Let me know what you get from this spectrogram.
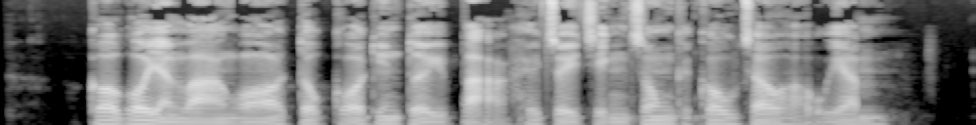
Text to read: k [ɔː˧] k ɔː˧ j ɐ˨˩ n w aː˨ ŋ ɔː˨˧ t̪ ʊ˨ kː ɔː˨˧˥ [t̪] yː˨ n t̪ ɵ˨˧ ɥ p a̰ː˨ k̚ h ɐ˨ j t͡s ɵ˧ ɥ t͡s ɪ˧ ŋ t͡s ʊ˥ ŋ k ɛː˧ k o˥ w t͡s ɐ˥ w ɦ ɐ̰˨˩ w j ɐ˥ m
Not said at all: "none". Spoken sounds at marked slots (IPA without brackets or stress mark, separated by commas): ɔː˨˥, t̪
